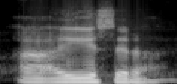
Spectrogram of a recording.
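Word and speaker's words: answer: स डब्ल्यू से व आ से र इसे आंसर पढ़ते डब्ल्यू का उच्चारण करना ही नहीं य का अर हो जाता है तो हम इसे पढ़ते हैं आंसर ठीक है यानी कि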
